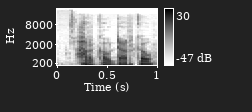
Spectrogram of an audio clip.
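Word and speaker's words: hurkle-durkle: But how would you say it? Like, how would a Scottish person say that? – Say it again. – Hurkle Durkle. – Harko Darko. – That's really how you would. – Wow. – Well, you gotta roll your R's.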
